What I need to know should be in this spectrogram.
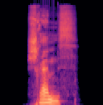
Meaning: a municipality of Lower Austria, Austria
- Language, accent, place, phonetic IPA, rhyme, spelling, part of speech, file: German, Germany, Berlin, [ʃʁɛms], -ɛms, Schrems, proper noun, De-Schrems.ogg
